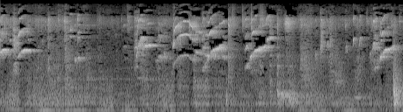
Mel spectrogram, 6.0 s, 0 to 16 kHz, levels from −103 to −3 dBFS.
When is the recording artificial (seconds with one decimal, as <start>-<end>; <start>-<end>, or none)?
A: none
